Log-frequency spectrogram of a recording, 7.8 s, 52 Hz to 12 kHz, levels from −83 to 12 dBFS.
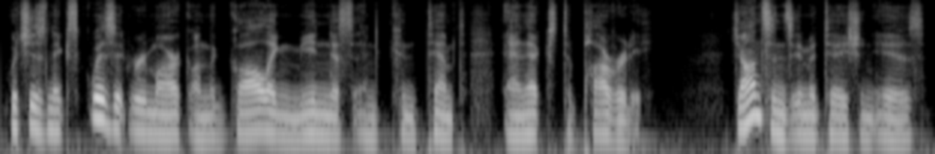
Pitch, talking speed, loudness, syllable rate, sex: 110 Hz, 130 wpm, -20 LUFS, 4.9 syllables/s, male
